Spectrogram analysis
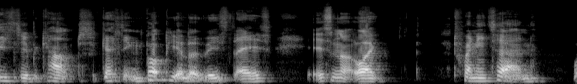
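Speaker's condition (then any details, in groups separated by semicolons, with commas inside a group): Cerebral palsy; not fully independent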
